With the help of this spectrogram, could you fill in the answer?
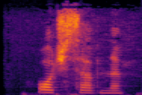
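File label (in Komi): "очсавны", Komi, female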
